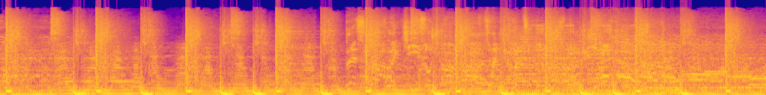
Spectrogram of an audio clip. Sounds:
Music

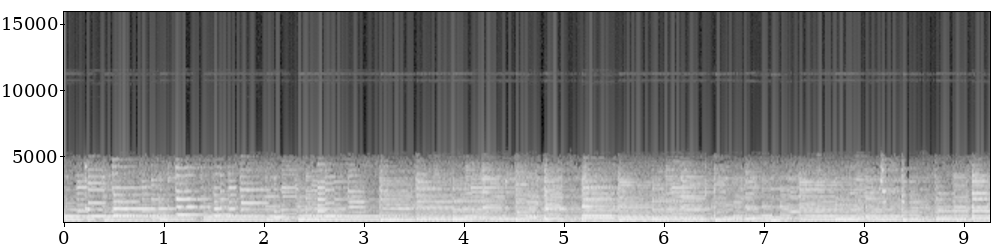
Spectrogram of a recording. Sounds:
Musical instrument, Plucked string instrument, Music, Strum, Guitar

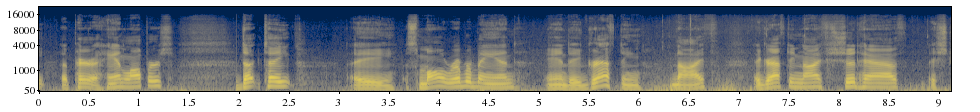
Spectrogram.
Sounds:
Speech

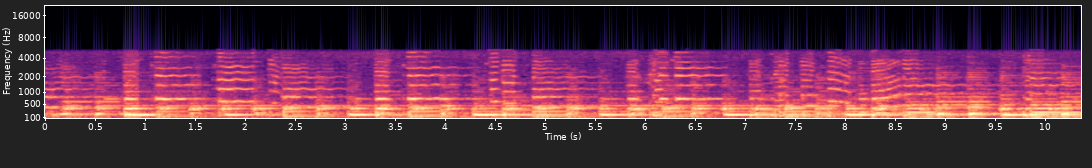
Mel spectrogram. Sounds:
Music

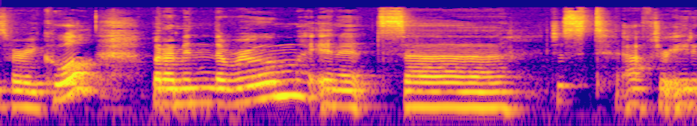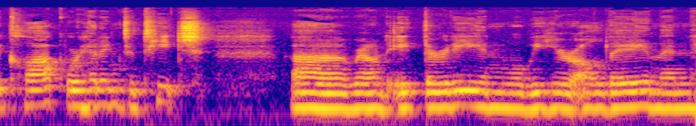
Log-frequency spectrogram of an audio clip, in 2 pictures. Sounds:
Speech

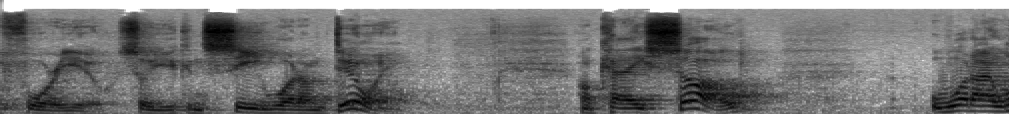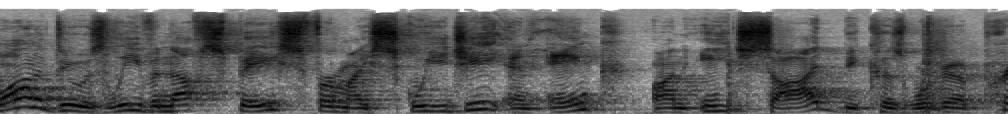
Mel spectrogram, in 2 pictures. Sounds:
inside a small room, Speech

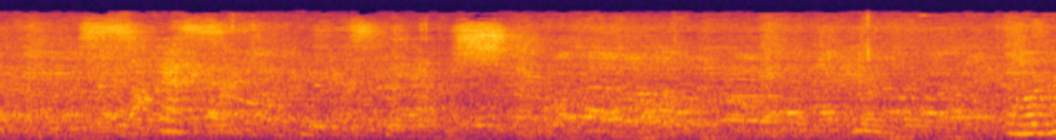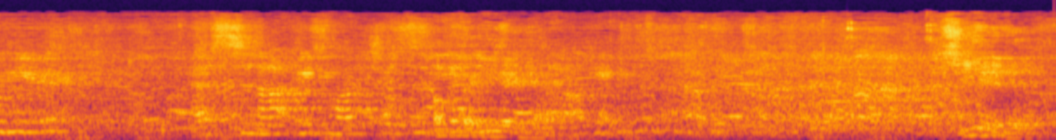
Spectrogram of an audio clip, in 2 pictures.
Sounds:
inside a public space, Speech

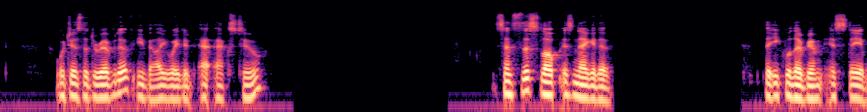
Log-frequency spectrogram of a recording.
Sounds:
Speech

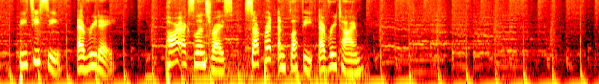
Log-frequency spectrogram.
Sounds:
Speech, Music

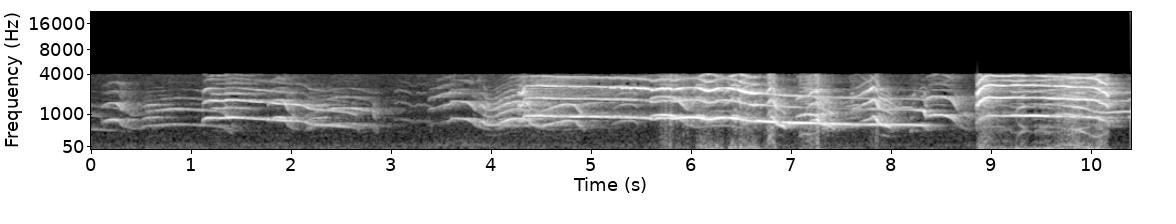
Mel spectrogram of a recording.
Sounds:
coyote howling

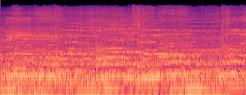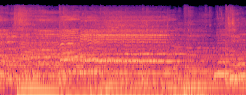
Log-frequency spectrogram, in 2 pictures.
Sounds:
Singing, Music of Asia, Music

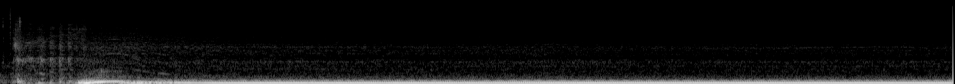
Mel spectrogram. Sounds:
Engine starting, vroom, Vehicle

